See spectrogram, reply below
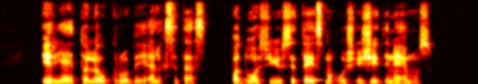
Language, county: Lithuanian, Vilnius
